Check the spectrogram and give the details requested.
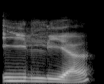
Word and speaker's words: il y a: Eh, la expresión il y a, perdón, la expresión il y a se pronuncia ilia, ¿verdad? Pegando el sonido de la L a la Y, ilia.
